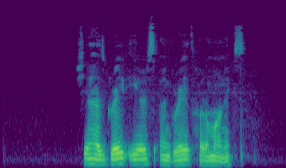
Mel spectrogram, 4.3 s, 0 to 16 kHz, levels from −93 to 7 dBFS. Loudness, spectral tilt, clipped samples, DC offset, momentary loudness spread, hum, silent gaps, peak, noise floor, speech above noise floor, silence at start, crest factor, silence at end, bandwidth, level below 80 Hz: -20 LUFS; -8 dB/octave; under 0.1%; under 0.1%; 10 LU; none; none; -2 dBFS; -78 dBFS; 59 dB; 1.25 s; 18 dB; 0.65 s; 9 kHz; -52 dBFS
